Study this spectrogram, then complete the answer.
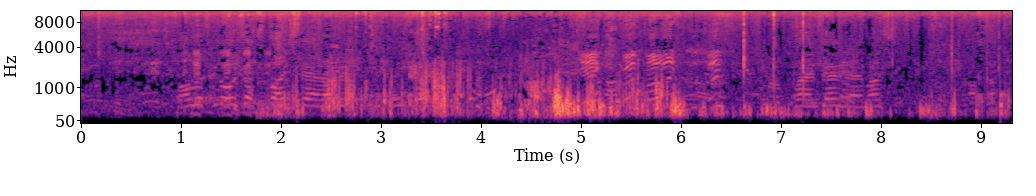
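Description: Adult men talk and call out close by, outdoors.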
